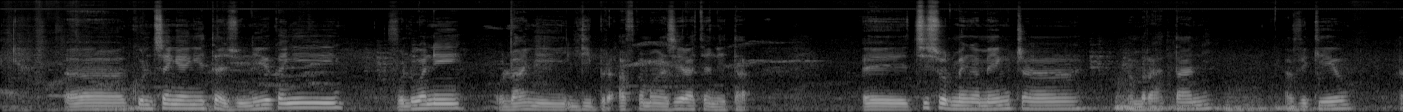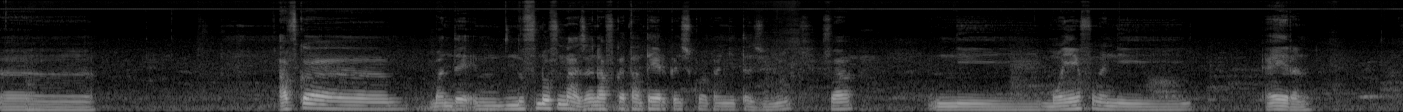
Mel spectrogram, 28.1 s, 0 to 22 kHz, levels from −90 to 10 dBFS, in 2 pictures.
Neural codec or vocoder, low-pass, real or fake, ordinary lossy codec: none; none; real; none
